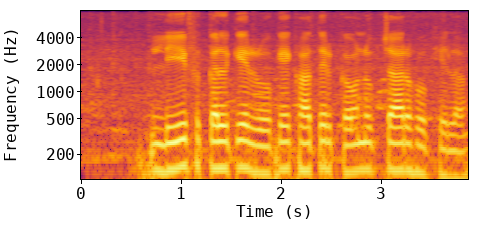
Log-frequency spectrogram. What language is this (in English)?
Bhojpuri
